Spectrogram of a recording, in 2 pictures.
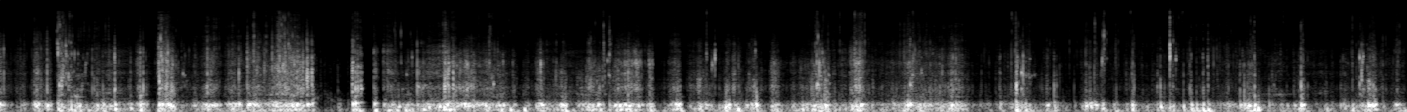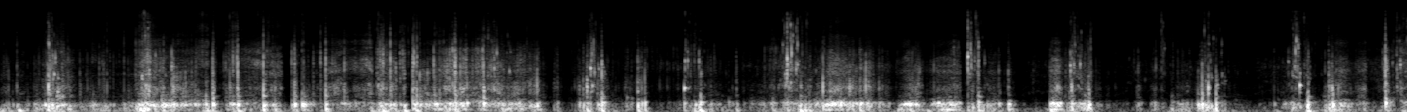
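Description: Small lake waves sloshing and gurgling over and around a half-submerged camera's waterproof housing, heard muffled through the housing as a heavy low rumble with many irregular clicks and knocks.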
